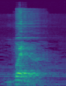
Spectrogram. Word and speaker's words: winter: is something about this pronunciation of winter so it will be winner so winner so that's something calleded te so winner like somehow it's reduced so I don't say winter no winner when the same as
